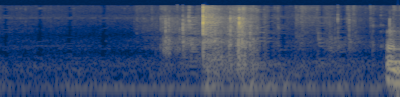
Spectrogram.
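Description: A short burst of rustling about a second in, with a fainter one just after, in a quiet small room; a woman's voice starts right at the end.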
